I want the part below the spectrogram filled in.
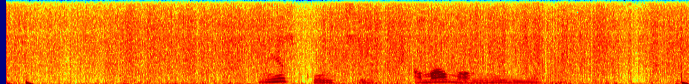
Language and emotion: Russian, sad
